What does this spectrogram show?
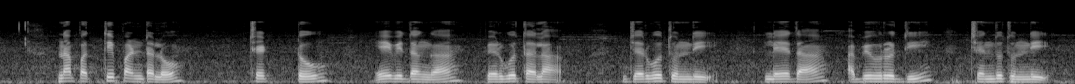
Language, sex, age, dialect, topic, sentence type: Telugu, male, 56-60, Telangana, agriculture, question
